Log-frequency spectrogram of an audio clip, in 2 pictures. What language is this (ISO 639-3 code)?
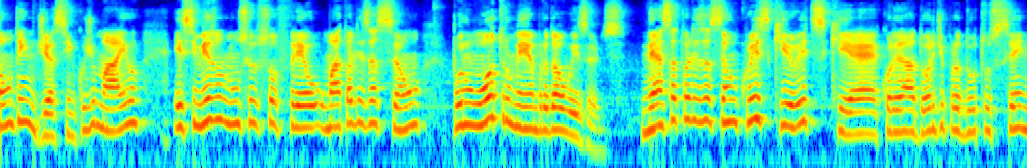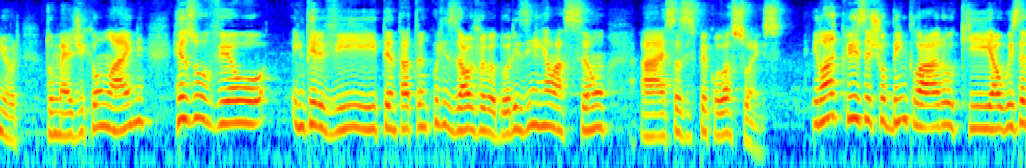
por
